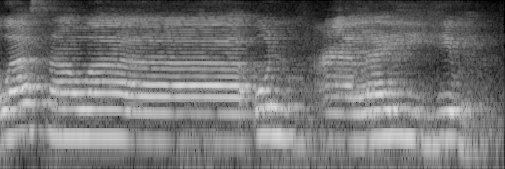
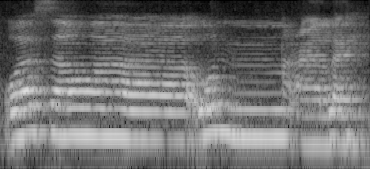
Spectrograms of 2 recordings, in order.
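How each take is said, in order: First: The n sound is short and clearly pronounced. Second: The n sound is lengthened with a nasal hum. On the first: The speaker calls it right. "harus dibaca dengan jelas" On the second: The speaker calls it wrong. "dipanjang di maksudnya didengin gitu loh. Jadi kan apa namanya salah"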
